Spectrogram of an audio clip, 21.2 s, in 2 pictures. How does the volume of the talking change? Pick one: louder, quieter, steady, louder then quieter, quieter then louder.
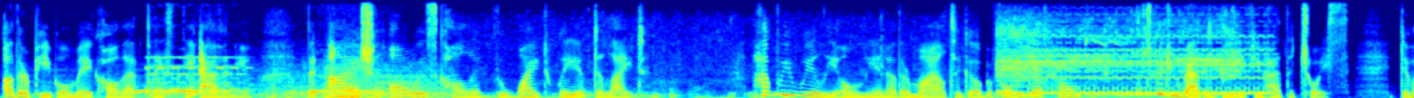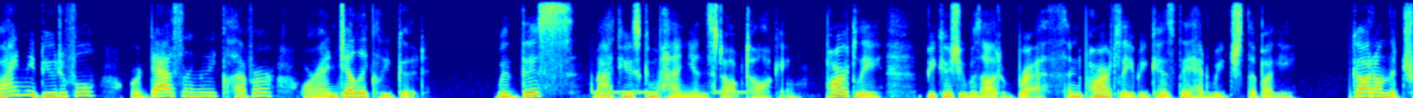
steady.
